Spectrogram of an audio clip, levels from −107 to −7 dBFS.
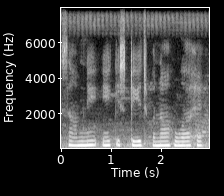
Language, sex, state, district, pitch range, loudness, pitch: Hindi, female, Uttar Pradesh, Lucknow, 230-240 Hz, -13 LUFS, 230 Hz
